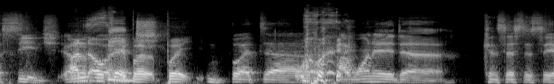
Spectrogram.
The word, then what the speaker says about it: CYGE: Wait, that's pronounced what? A siege.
